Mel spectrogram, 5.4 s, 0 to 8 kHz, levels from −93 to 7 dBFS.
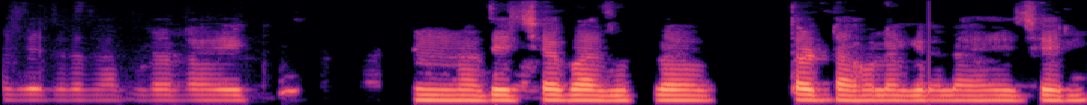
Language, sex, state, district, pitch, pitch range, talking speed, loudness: Marathi, male, Maharashtra, Nagpur, 150 Hz, 145-150 Hz, 120 wpm, -17 LUFS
